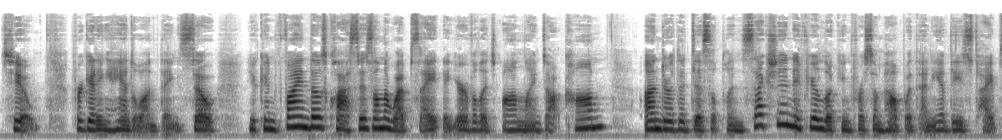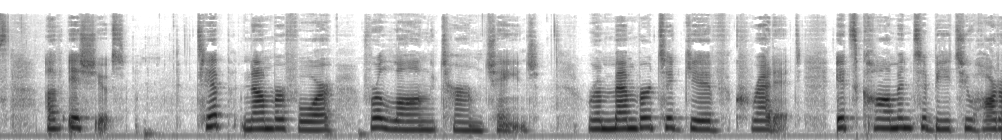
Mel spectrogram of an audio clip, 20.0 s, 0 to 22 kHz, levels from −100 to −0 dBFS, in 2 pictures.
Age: 30-49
